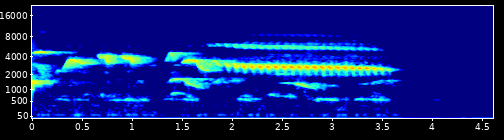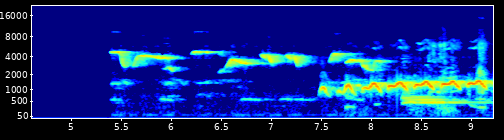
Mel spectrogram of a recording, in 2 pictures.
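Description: Birds chirping and singing: several short falling whistled notes, a rapid trill about two seconds in, and a fast warbling phrase near the end, with a second or two of silence in the middle.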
